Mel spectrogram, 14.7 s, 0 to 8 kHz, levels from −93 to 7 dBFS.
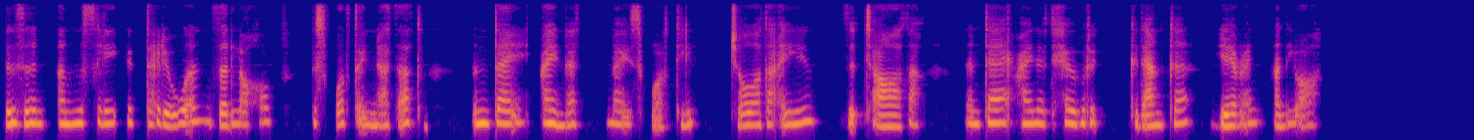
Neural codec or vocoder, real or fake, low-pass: codec, 16 kHz, 0.5 kbps, FunCodec, trained on LibriTTS, 25 frames a second; fake; 7.2 kHz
